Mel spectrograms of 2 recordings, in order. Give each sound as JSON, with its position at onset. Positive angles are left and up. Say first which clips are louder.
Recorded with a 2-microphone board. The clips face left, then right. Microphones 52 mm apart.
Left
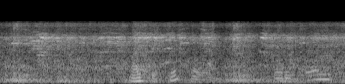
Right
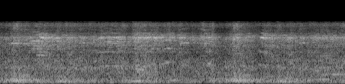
{"t": 1.3, "sound": "a man speaking", "louder": "left 2 dB", "side_deg": 85, "distance_m": 1.0}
